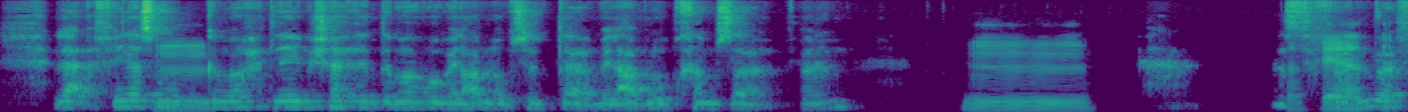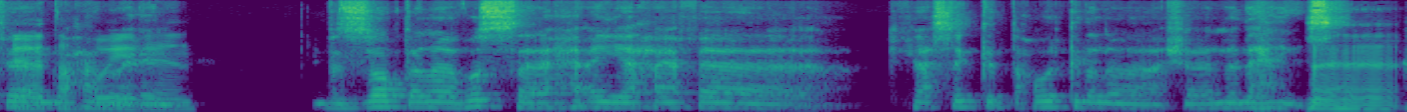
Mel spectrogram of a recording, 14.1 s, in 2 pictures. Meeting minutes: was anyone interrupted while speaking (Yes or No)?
Yes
